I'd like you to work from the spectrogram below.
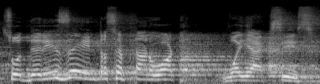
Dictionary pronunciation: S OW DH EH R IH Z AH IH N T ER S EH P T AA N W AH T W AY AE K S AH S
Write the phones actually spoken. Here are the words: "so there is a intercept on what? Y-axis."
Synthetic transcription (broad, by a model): S OW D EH R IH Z AH IH N T ER S EH P T AA N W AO T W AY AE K S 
